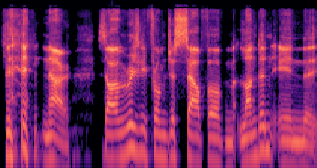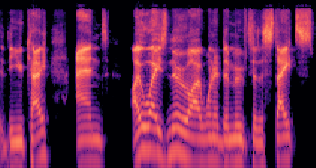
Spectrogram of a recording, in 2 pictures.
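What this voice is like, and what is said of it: Non-American English accent. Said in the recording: “clearly that is not a US accent that we're hearing”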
